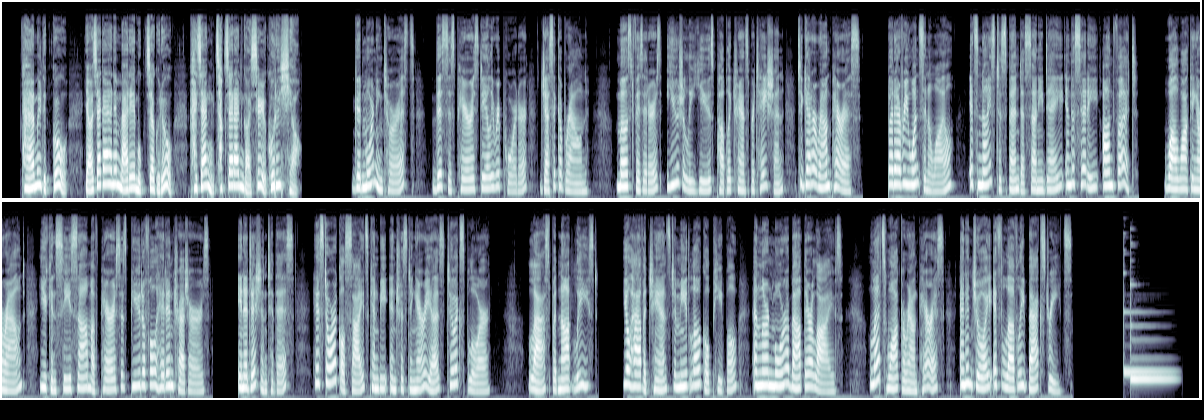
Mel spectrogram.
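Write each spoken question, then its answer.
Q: 다음을 듣고 여자가 하는 말의 목적으로 가장 적절한 것을 고르시오.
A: 파리를 걸어서 관광하도록 권장하려고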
